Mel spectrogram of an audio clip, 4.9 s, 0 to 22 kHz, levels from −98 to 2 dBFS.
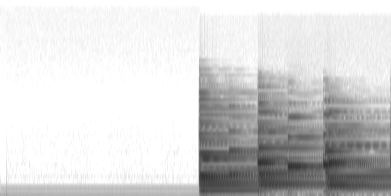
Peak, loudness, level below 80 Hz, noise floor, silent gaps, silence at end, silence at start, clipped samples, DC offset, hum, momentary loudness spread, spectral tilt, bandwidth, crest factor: -8 dBFS; -24 LUFS; -58 dBFS; -70 dBFS; none; 0 s; 2.5 s; under 0.1%; under 0.1%; 60 Hz at -65 dBFS; 6 LU; -8.5 dB/octave; 5.4 kHz; 18 dB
